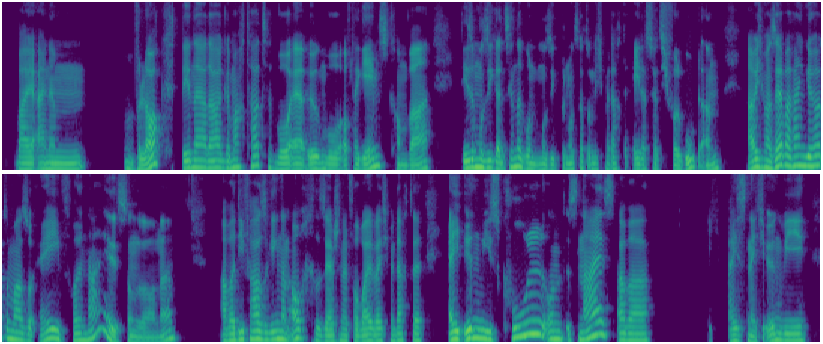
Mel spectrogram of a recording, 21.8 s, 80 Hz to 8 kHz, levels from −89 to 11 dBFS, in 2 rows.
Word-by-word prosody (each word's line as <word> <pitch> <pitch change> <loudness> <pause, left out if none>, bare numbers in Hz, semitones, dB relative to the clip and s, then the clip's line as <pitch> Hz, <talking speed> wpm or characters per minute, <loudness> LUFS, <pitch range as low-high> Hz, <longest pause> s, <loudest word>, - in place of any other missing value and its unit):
bei 105 -1 -1
einem 105 -1 -1 0.6
Vlog, 145 - +2 0.2
den 125 +1 +2
er 130 -1 +1
da 125 +1 +1
gemacht 130 +4 -3
hat, 170 +1 -3
wo 105 0 +1
er 100 -1 0
irgendwo 100 -2 0
auf 95 -1 -6
der 95 -1 -4
Gamescom 105 - -2
war, 100 +8 -1 0.4
diese 125 +3 +4
Musik 130 -3 +4
als 105 -1 -1
Hintergrundmusik 95 -10 0
benutzt 100 +2 -5
hat 115 - -6
und 105 - -5
ich 100 0 -11
mir 100 - -7
dachte: 105 -1 -8
„Ey, 95 +1 -1
das 95 0 -7
hört - - -6
sich - - -10
voll 90 -1 -3
gut 135 - 0
an.“ 110 +8 -4 0.3
Da - - -4
habe 130 - +4
ich 135 - 0
mal 130 -2 +3
selber 165 +2 +3
reingehört 165 0 +3
und 145 - +3
war 130 -1 +2
so: 110 -3 -4
„Ey, 145 +8 +2
voll 120 -4 -2
nice“ 140 - -1
und 95 -2 -3
so, 85 -1 -6
ne? 130 - -3 0.6
Aber 110 +2 0
die 135 +3 +2
Phase 140 -1 +2
ging 135 +2 +3
dann 135 - +3
auch 155 +2 0
sehr 105 -2 -1
schnell 105 0 -3
vorbei, 105 +2 0
weil 110 - +2
ich 110 0 -9
mir 110 - -4
dachte: 115 0 -2 0.3
„Ey, 135 +3 +7
irgendwie 150 +1 +6
ist 135 0 -1
cool 210 +7 +5
und 140 -3 +2
ist 115 +1 -6
nice, 205 +11 +2
aber 120 -1 0 0.7
ich - - -24 0.2
weiß 105 +1 -3
nicht, 90 -4 -4
irgendwie 115 0 0
115 Hz, 200 wpm, -23 LUFS, 105-140 Hz, 0.7 s, Ey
